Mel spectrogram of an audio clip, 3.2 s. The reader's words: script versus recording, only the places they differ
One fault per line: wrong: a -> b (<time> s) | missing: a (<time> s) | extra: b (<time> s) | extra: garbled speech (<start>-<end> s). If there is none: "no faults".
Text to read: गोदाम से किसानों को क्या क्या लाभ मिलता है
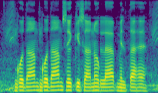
extra: गोदाम (0.8 s)
missing: को क्या क्या (2.0 s)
